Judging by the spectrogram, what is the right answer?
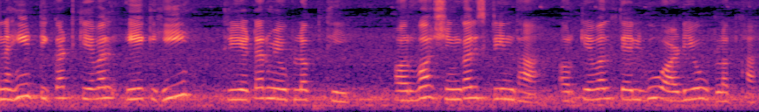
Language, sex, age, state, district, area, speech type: Hindi, female, 30-45, Uttar Pradesh, Mau, rural, read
